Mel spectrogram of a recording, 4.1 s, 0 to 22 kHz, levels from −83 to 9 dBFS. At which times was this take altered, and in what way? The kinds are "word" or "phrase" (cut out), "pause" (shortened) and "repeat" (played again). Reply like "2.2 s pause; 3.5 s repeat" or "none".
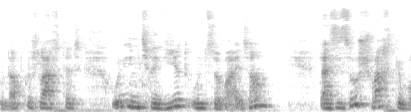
none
